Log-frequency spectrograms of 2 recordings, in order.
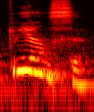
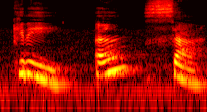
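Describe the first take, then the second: First: Said in the usual way. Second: "criança" as cri, an, ça with pauses; split into syllables. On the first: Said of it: "Quando eu vou separar a palavra". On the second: Shown as a demonstration. Teacher showing three mouth openings, "criança" split in three. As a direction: separate every syllable of "criança". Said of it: "abri a minha boca três vezes".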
